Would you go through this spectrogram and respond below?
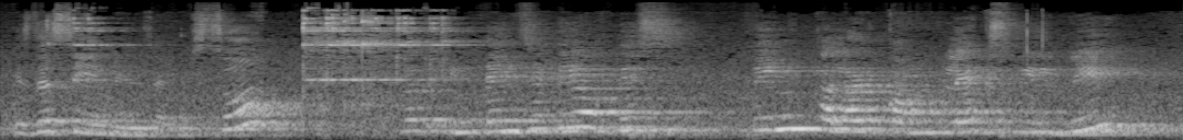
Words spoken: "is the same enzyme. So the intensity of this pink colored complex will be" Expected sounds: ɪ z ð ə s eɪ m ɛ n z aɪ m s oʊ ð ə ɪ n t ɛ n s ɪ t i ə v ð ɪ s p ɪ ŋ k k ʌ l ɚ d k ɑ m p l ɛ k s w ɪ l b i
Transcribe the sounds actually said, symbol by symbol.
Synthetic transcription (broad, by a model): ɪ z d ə s eɪ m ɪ z aɪ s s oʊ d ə ɪ n t ɛ n s ɪ t i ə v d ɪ s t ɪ ŋ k k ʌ l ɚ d k ɑ m p l ɛ k s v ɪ l b i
